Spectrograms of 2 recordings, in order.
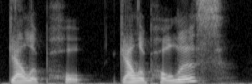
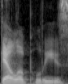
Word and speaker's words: Gallipolis: And it's actually looks like it's pronounced Gallipolis. And it's but it's actually pronounced Gallipolis in true Ohio fashion.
